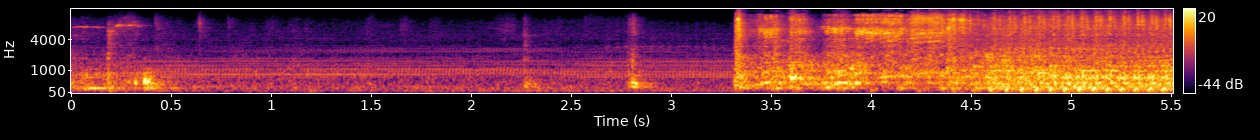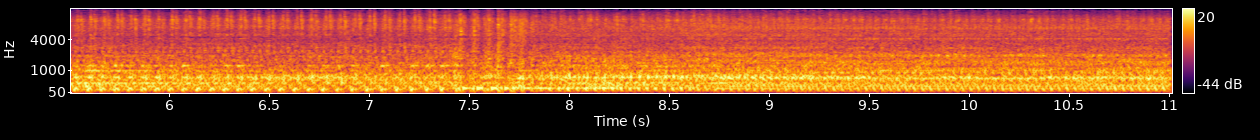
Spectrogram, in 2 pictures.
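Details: Craftsman LT1500 riding mower, sat in a barn for years, after repairs and running all day, oil sump seam being watched for leaks: quiet, then catches after about three seconds and settles into an even steady idle; healthy.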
